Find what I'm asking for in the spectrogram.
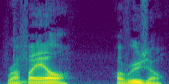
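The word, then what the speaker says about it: Rafael Araújo: Rafael Araujo. – That's correct. – Hey, you pronounced it right.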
